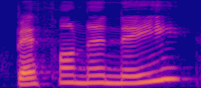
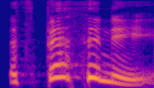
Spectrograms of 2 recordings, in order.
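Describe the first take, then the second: First: "Bethany" as "Beth-on-a-knee?", higher and rising; questioning echo. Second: "Bethany" said properly as "BETH-a-nee", higher and louder; corrected pronunciation. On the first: Rapper querying what he heard, "Bethany" as "Beth-on-a-knee?". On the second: Correcting the rapper, "Bethany" said clearly and insistently. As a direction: insist on "Bethany" in three clean syllables. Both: Retold or imitated. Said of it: "No, you said something else".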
